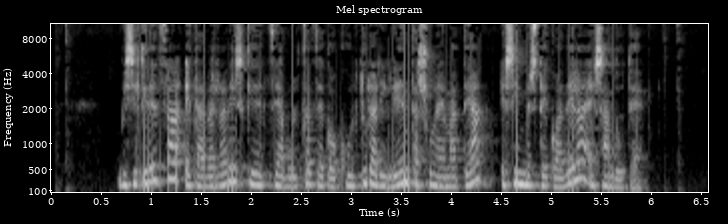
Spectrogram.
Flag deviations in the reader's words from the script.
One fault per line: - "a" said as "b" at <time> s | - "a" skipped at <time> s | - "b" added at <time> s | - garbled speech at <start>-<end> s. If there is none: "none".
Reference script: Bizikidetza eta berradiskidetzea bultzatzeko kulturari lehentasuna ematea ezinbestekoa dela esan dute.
none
